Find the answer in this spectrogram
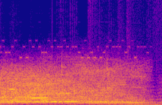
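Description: Loud static-like rushing noise with a few faint held tones underneath, easing off slightly and then cutting off suddenly: a camera feed breaking up and going dead.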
